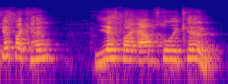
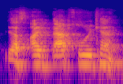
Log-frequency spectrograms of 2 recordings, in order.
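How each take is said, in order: First: High, emphatic "Yes, I absolutely can"; defiant insistence. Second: Said in the usual way. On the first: Retold or imitated. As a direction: hit "Yes" and "absolutely" hard, cocky. Defiant reply retold.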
